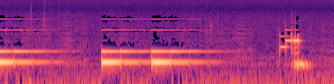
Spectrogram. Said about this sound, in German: Anruf wird gestartet.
